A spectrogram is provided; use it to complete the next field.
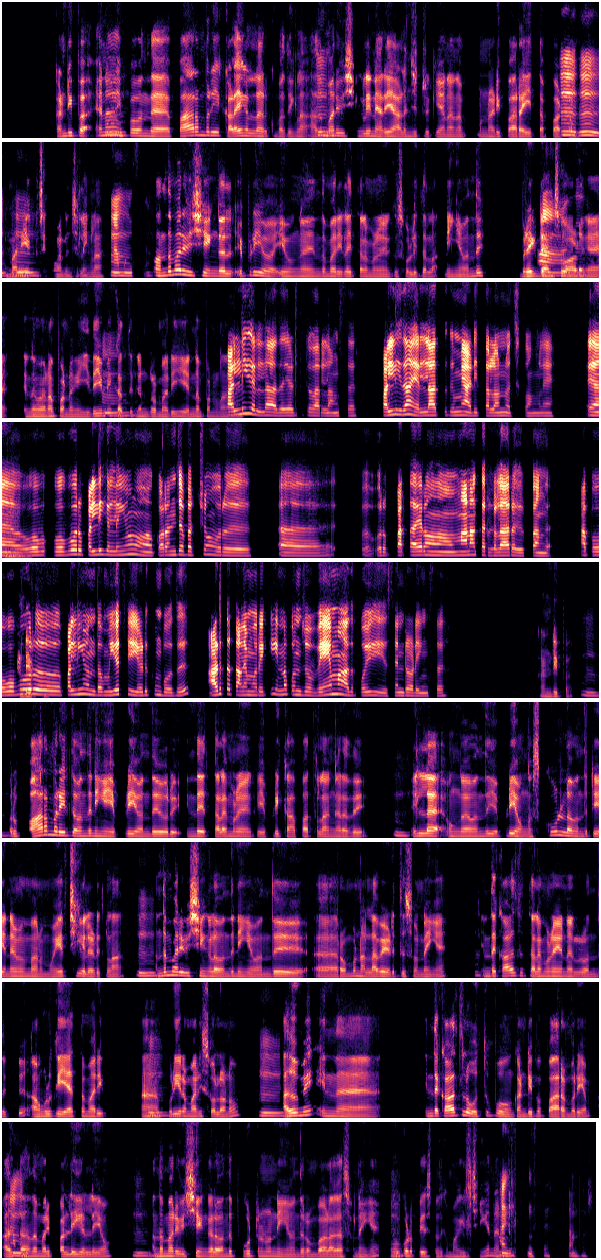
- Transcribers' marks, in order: "ஆமாங்க" said as "ஆமாங்"; in English: "பிரேக் டான்ஸும்"; drawn out: "ஆ"; "மாணாக்கர்களாவது" said as "மாணாக்கர்களாரு"; "இந்த" said as "இந்தய"; drawn out: "இந்த"; "புகுத்தனும்ன்னு" said as "பூட்டனும்னு"
- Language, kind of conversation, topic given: Tamil, podcast, பாரம்பரியத்தை காப்பாற்றி புதியதை ஏற்கும் சமநிலையை எப்படிச் சீராகப் பேணலாம்?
